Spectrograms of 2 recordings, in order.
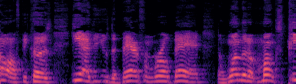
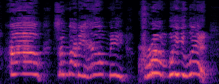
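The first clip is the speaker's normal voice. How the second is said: shrill falsetto scream for help, much higher; high screaming boss. Acted. Boss lady screaming for her worker, high panicked falsetto. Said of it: "She screamed and hollered".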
